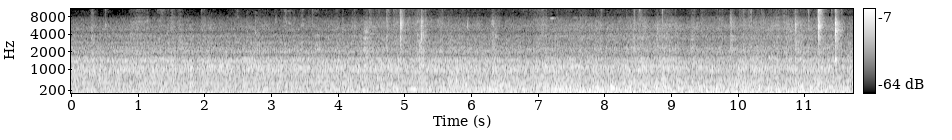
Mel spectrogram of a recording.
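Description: Shinano Railway SR1 series electric train running along the line, heard from inside the driver's cab: a steady low rumble of motors and wheels on the rails, with a few faint clicks about halfway through and again near the end.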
